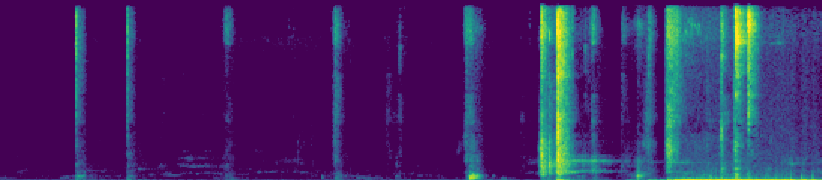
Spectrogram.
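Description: A few faint clicks, then a burst of sharp clicks and rattling about five and a half seconds in, then a low rumble mixed with clicks for the last second or so, typical of handling noise.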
